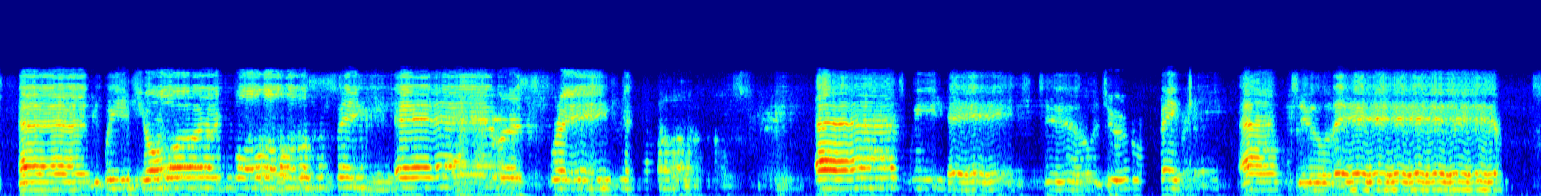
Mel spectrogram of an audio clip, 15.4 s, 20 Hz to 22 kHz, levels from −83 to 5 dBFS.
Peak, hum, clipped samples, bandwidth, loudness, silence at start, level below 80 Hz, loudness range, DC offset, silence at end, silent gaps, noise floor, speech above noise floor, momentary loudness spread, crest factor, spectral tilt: 0 dBFS; none; under 0.1%; 5.4 kHz; -20 LUFS; 0.2 s; -50 dBFS; 7 LU; under 0.1%; 0.4 s; none; -47 dBFS; 28 dB; 16 LU; 20 dB; -9.5 dB/octave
